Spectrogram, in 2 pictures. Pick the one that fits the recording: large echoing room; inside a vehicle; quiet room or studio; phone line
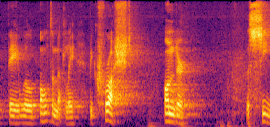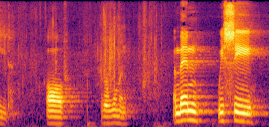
large echoing room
